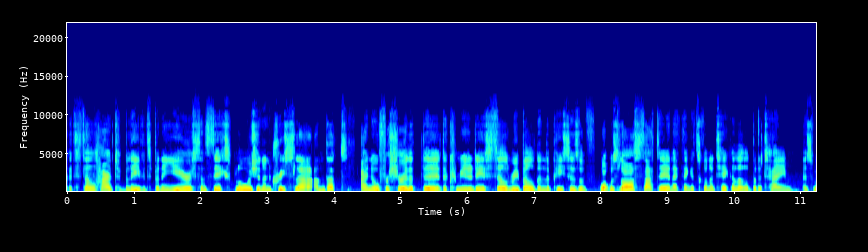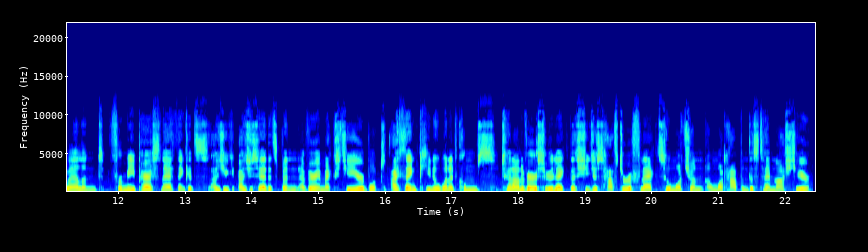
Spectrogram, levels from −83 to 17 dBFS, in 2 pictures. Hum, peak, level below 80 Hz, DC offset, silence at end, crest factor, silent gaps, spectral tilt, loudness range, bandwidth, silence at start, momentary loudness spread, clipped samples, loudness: none; -4 dBFS; -70 dBFS; under 0.1%; 0.1 s; 18 dB; none; -5 dB/octave; 3 LU; 11 kHz; 0.05 s; 9 LU; under 0.1%; -23 LUFS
